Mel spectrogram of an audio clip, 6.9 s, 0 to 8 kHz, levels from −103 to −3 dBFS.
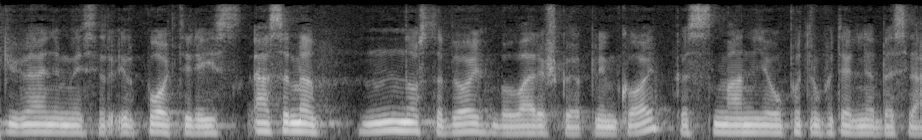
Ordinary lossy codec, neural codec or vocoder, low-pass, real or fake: MP3, 48 kbps; codec, 16 kHz, 4 kbps, FunCodec, trained on LibriTTS, 50 frames a second; 7.2 kHz; fake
